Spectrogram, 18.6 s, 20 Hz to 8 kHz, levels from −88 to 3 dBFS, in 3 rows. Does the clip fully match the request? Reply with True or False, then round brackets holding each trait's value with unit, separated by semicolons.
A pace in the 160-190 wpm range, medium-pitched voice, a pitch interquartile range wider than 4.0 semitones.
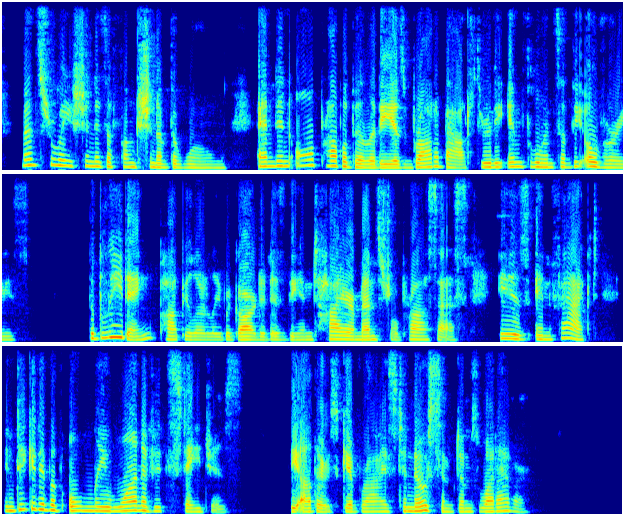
False (150 wpm; 180 Hz; 4.7 semitones)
